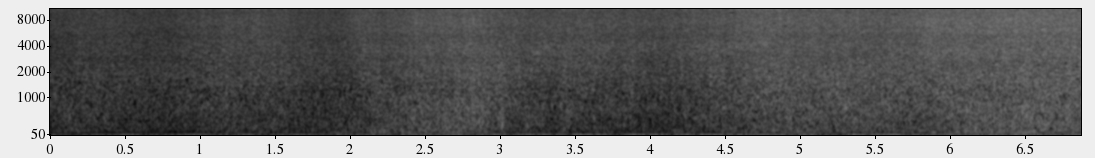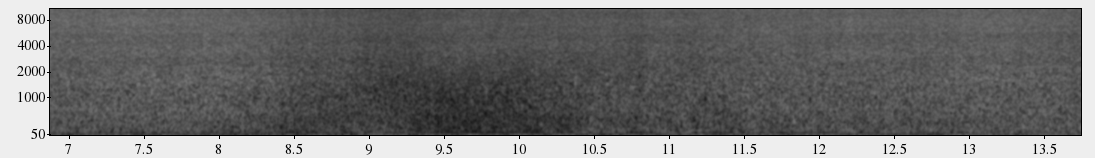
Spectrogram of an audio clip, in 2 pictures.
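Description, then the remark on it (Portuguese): Ocean waves roll in and crash on the shore, a steady wash of surf that swells and recedes in slow, repeating surges. The roar is loud, with no voices. “Eu não acredito que vamos ser levados ao mar.”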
